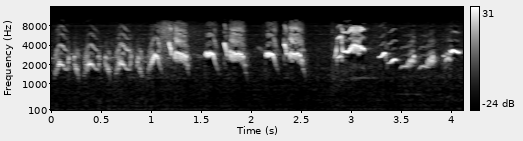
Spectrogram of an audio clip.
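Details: Chinese hwamei in lively song, compared to cucak Papua or cucak mas. Rough, buzzy notes are repeated about twice a second, mixed with short slurred whistles.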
